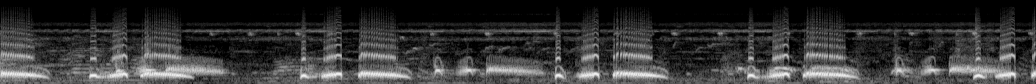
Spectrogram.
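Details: Female spotted dove calling for a male: a steady series of loud, rasping coos in short groups, repeating roughly every two seconds across ten seconds, with faint cooing underneath.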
